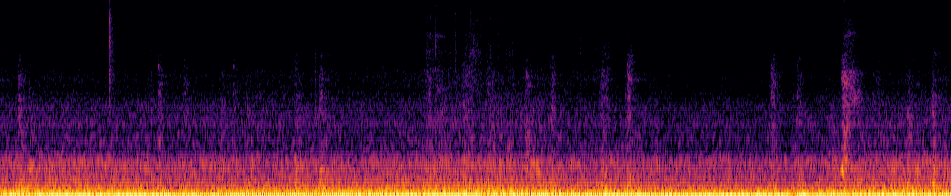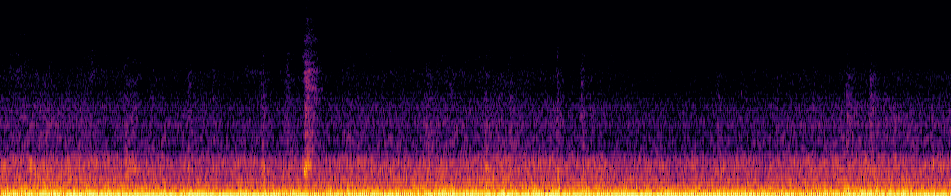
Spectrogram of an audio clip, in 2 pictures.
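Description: Steady running rumble of a train heard from inside the carriage, wheels on rail, with a few sharp clicks here and there.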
